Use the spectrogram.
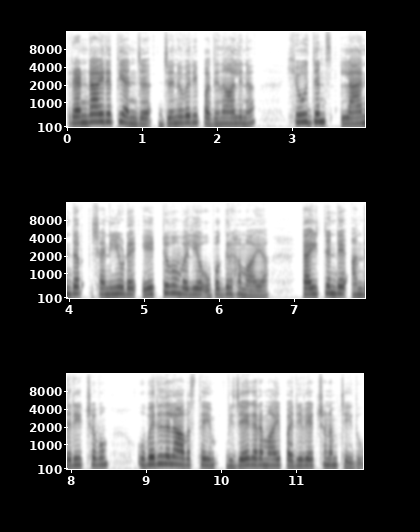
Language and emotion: Malayalam, neutral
